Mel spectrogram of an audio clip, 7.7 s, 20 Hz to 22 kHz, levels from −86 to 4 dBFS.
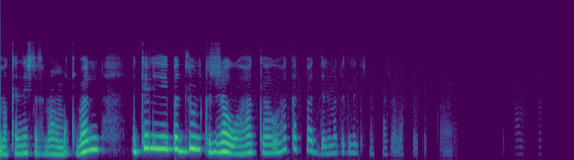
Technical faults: truncation distortion on a fade

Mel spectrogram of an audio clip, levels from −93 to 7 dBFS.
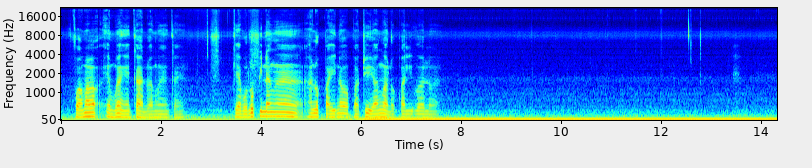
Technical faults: none

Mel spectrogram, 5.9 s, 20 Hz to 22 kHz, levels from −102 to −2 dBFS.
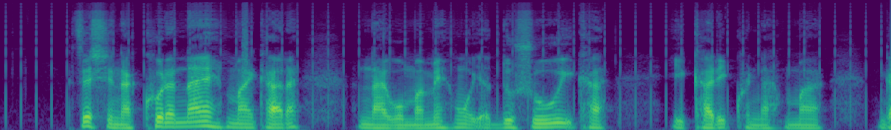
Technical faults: Wi-Fi interference

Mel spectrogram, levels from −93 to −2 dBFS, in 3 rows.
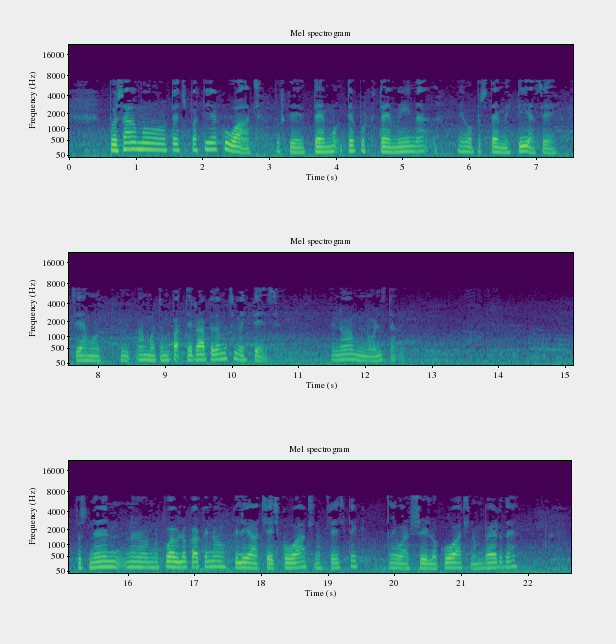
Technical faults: MP3 compression

